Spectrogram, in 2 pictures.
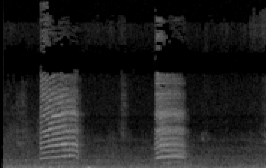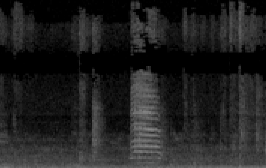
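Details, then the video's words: A magpie gives three drawn-out, nasal, wailing squawks about half a second each, spaced roughly one and a half to three seconds apart, with low background rumble between. "This magpie is a bit dramatic!"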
